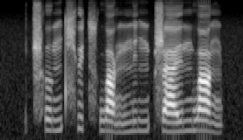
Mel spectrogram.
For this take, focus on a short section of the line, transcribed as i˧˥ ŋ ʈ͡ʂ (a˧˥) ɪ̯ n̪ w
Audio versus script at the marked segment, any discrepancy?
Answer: no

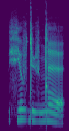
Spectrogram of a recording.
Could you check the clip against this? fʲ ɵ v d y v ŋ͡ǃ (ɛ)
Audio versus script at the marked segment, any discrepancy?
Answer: no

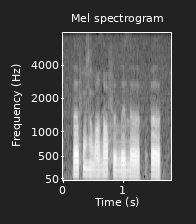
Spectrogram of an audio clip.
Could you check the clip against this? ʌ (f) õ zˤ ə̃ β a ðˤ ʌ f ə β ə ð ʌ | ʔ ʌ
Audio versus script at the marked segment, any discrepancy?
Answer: no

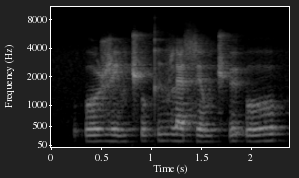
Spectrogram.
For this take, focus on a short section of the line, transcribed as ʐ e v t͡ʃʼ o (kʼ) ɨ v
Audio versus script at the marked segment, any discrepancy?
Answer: no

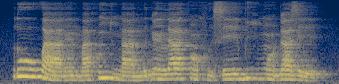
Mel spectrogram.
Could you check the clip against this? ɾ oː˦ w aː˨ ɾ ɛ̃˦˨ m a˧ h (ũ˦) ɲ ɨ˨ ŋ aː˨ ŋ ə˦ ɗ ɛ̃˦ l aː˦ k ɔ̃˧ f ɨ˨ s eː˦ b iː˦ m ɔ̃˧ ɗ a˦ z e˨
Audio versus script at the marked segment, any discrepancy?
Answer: no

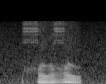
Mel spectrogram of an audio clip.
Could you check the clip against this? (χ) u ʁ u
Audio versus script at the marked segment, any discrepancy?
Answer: no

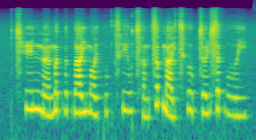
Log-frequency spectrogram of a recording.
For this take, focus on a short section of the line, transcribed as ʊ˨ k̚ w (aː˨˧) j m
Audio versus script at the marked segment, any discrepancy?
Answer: no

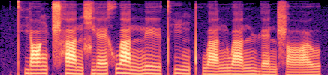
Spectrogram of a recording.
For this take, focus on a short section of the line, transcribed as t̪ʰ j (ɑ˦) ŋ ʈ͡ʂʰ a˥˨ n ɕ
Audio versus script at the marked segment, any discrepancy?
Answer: no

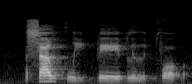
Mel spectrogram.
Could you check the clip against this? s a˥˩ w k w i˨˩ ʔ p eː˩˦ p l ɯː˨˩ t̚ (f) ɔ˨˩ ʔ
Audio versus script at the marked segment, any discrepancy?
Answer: no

